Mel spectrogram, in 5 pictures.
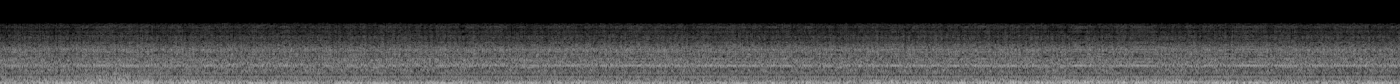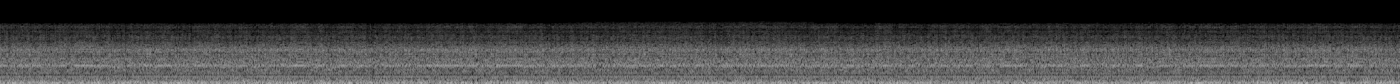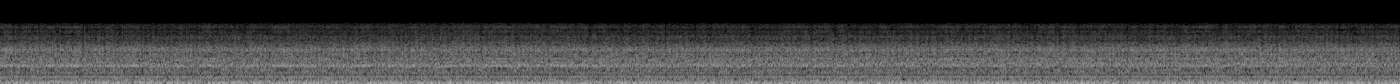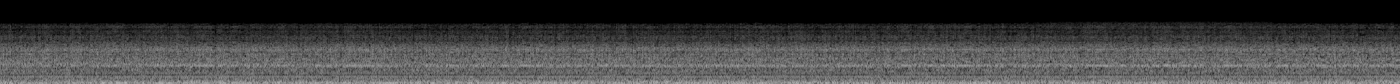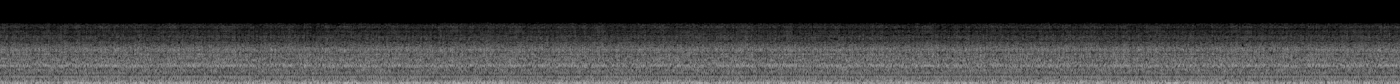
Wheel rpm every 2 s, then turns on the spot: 0, 0, 0, 0, 0, 0, 0, 0, 0, 0, 0, 0, 0, 0, 0, 0, 0, 0, 0, 0, 0, 0, 0, 0, 0, 0, 0, 0, 0, 0, 0, 0, 0, 0, 0.
none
